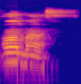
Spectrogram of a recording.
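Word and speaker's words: en masse: the first word okay the pronunciation the pronunciation is Omas Omas is all together okay Omas is all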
